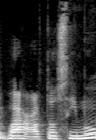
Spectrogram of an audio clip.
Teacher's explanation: We'll just do a little bit of analysis, starting with the word wa'atasimu in ayah 103. So here, ayn is going to have tawassut, that is light, sad is heavy. Wa'atasimu, so ta is going to be light, sad is heavy.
